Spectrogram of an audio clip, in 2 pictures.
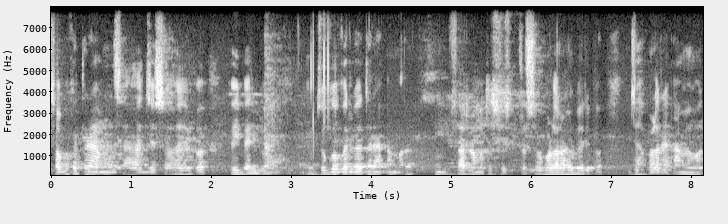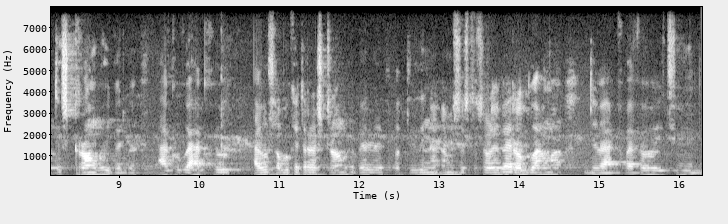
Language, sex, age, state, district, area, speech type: Odia, male, 18-30, Odisha, Ganjam, urban, spontaneous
